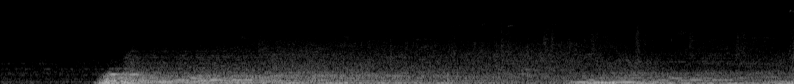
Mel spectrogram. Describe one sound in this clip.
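Footsteps tread on a stone path.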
